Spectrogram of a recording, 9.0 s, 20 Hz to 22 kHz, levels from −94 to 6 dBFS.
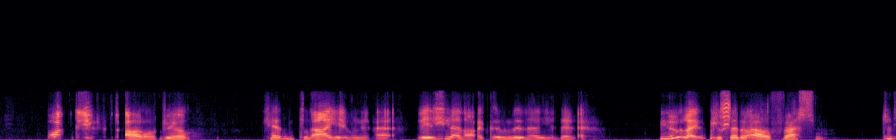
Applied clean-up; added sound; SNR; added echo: neural diffusion model UNIVERSE++.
